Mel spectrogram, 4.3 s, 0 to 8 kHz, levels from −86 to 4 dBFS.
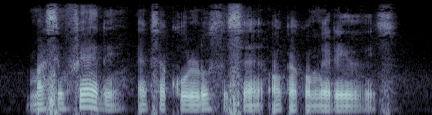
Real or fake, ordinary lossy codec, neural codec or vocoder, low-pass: real; AAC, 48 kbps; none; 7.2 kHz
